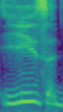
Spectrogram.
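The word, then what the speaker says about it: Eaze: in your town one more time and that's YZ dot-com which is spelled e a-z e YZ calm good morning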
